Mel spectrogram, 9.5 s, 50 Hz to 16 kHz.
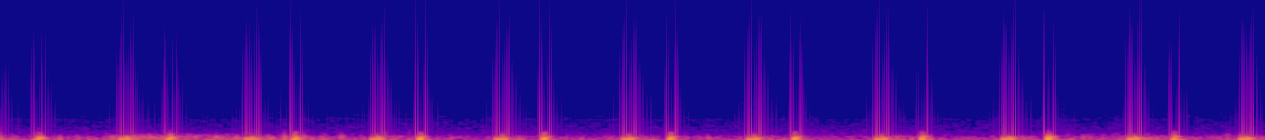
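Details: Steady low lub-dub thumps at about 63 beats a minute with faint soft background noise, recorded at rest; normal resting heartbeat.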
